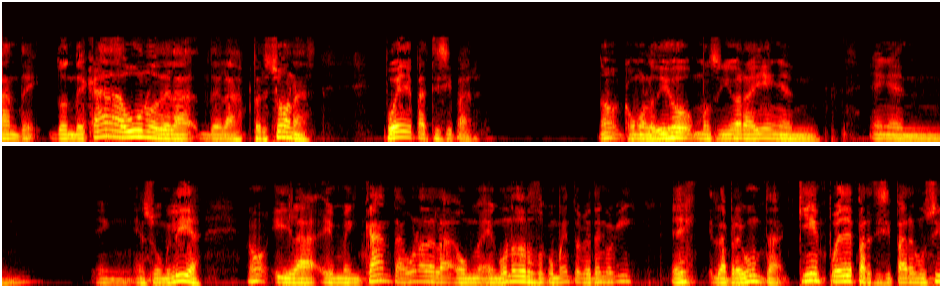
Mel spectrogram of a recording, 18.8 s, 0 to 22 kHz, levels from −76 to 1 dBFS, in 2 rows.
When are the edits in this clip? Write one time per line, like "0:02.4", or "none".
none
